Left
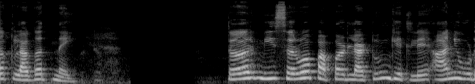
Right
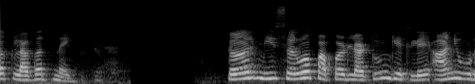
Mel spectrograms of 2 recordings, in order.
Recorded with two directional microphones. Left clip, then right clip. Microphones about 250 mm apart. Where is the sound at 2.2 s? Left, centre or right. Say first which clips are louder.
Left 1 dB; left.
